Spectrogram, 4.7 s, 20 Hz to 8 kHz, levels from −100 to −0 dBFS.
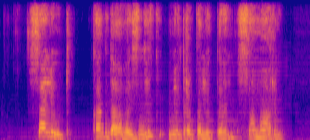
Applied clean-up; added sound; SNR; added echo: neural separator model SepFormer DNS4.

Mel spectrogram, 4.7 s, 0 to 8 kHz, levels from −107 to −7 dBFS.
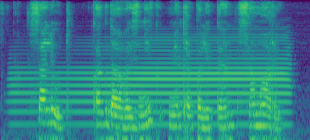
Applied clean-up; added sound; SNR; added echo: none; Wind instrument, woodwind instrument; 3 dB; reverberation time 0.2 s.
